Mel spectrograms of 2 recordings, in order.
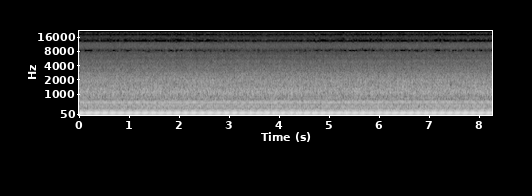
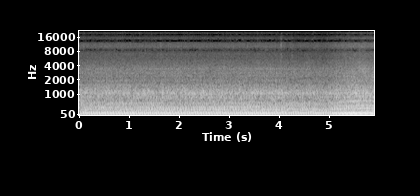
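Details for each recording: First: Free push mower that sat 6 years with water in the engine, after an oil change with its throttle rigged down and before the head gasket replacement: a smooth, constant drone with no misfires, surging or knocking, then a clean shut-off. It runs normally. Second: Push mower that sat six years with water in the engine, running on bad oil: single-cylinder engine at a steady beat, then revs swell near the end; loose throttle lets the speed wander, surging.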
